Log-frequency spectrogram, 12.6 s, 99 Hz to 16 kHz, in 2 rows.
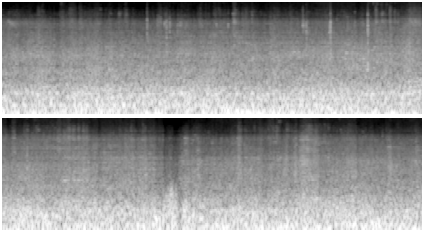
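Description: CSX Q170 double-stack intermodal train rolling past at close range: a steady, loud rumble of steel wheels on rail and well cars, with a few faint clicks scattered through it.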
